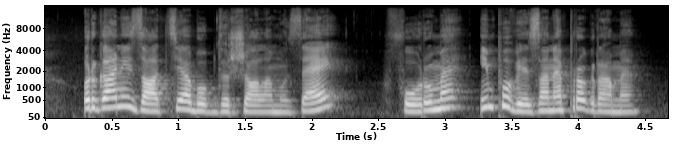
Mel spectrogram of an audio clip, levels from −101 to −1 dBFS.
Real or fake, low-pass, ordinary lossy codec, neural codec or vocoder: real; 14.4 kHz; none; none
